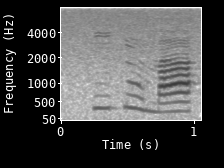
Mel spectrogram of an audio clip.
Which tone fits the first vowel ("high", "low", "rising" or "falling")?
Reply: high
